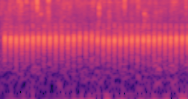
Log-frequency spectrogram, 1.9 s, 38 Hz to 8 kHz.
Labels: {"label": "biophony, rattle", "recorder": "SoundTrap 500"}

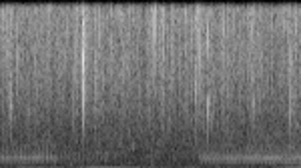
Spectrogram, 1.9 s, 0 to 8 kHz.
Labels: {"label": "biophony, croak", "recorder": "SoundTrap 500"}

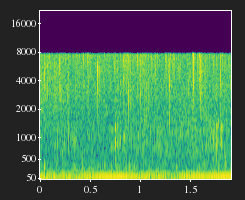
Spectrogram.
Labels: {"label": "anthrophony, boat engine", "recorder": "SoundTrap 500"}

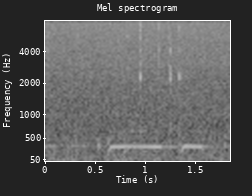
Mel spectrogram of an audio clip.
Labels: {"label": "ambient", "recorder": "HydroMoth"}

